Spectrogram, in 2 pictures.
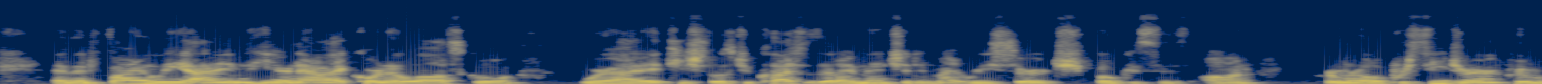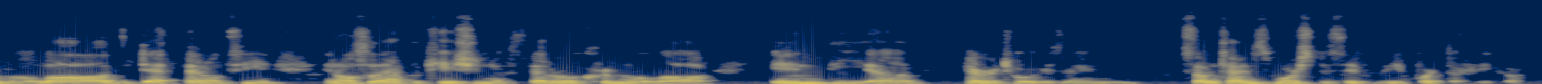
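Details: Adult speaker; normal speech.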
